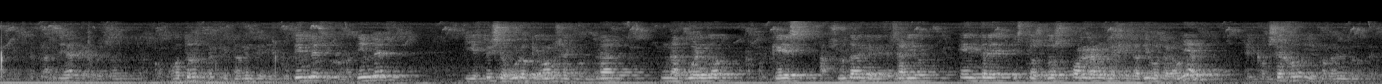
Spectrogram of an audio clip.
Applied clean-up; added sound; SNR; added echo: none; Bird vocalization, bird call, bird song; 7 dB; reverberation time 0.9 s.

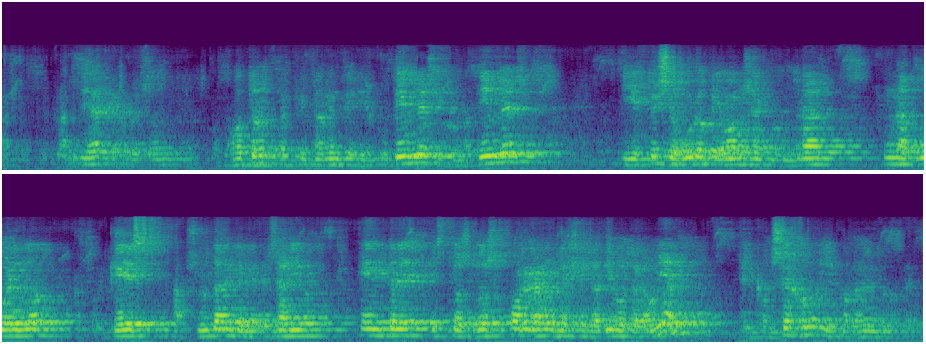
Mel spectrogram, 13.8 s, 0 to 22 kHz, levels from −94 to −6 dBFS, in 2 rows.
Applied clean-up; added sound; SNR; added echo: neural separator model SepFormer DNS4.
